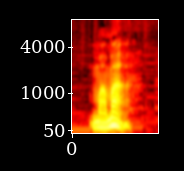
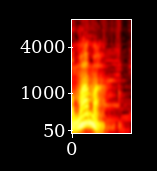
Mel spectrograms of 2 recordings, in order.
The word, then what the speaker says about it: Mama: Luego tenemos al gran cartagenero Joe Arroyo con su canción Mamá, o Mama, como lo pronuncia él en la canción, grabada en 1991.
